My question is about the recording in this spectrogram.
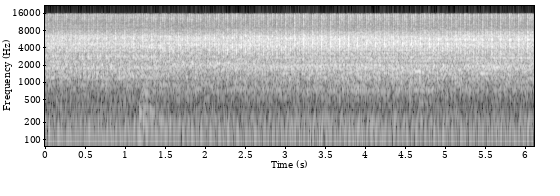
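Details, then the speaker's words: Toyota Avanza at idle with engine shaking: lumpy stumbling misfire about twice a second, lacking power, high fuel use and fuel smell; weak or dead ignition suspected, not yet checked. "Jadi bisa kemungkinan ini ada dari pengapian yang kurang setrum atau pengapian yang sudah mati lebih baik kita cek saja"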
